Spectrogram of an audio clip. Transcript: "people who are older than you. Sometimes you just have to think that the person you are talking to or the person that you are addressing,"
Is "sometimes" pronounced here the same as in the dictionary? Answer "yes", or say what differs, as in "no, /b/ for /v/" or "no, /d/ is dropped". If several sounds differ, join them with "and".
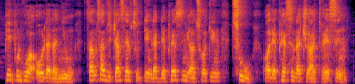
no, /s/ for /z/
